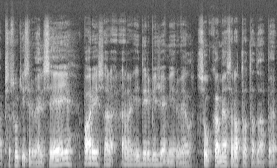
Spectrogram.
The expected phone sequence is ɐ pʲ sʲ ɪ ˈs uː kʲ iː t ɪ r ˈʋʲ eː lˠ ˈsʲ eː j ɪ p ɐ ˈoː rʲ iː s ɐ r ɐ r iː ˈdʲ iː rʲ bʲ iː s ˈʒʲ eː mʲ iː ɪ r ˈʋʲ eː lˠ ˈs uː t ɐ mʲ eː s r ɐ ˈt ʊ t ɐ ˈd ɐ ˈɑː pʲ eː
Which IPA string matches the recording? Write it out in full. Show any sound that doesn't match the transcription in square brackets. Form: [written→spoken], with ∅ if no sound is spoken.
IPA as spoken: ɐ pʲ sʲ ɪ ˈs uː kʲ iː [t→s] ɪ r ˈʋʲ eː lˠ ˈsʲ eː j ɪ p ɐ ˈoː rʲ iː s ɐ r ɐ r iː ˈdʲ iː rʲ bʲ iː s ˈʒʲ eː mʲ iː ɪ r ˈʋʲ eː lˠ ˈs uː [t→k] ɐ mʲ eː s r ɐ ˈt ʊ t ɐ ˈd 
